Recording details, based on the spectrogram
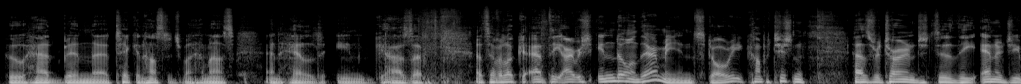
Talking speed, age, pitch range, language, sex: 175 wpm, 60-79, 70-100 Hz, English, male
